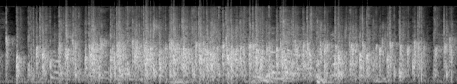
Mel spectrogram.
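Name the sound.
audience clapping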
